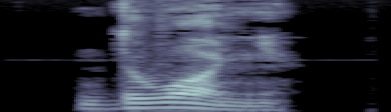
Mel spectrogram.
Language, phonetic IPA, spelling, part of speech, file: Polish, [dwɔ̃ɲ], dłoń, noun, Pl-dłoń.ogg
